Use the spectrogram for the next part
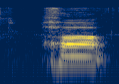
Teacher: जो हा है इसको हल्क से निकालनी है, हा, और इस हा को हा ही बोलनी है।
